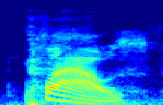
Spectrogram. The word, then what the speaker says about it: Plows: Plows. Rhymes with plows.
